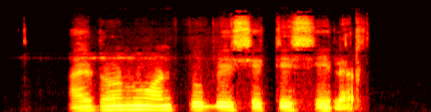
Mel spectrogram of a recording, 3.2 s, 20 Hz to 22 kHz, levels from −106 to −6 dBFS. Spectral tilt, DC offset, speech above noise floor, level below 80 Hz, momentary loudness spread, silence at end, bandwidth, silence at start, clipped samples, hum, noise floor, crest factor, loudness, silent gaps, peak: -4.5 dB/octave; under 0.1%; 37 dB; -64 dBFS; 7 LU; 0.5 s; 12.5 kHz; 0.55 s; under 0.1%; none; -61 dBFS; 16 dB; -25 LUFS; none; -10 dBFS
